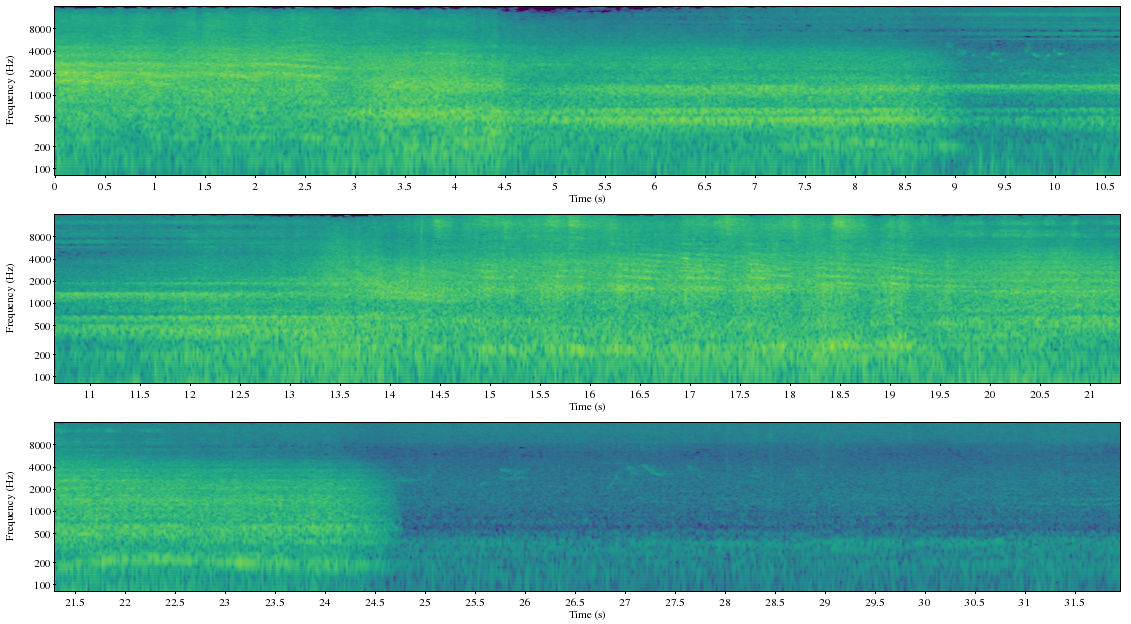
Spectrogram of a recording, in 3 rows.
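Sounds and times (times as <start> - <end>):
train passing: 0.0 - 24.8
steady hum with held tones: 4.6 - 14.8.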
